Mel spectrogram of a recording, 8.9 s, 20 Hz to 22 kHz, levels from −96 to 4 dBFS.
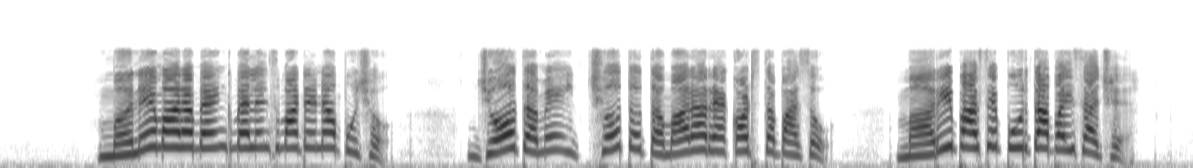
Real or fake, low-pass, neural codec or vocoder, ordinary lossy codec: real; 7.2 kHz; none; none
